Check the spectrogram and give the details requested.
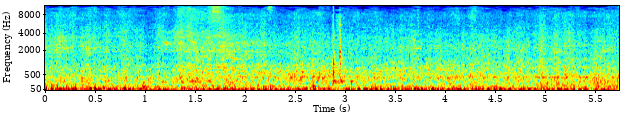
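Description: Inside a moving passenger train carriage: the steady rumble of the train running on its track, with a single sharp click about three seconds in.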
